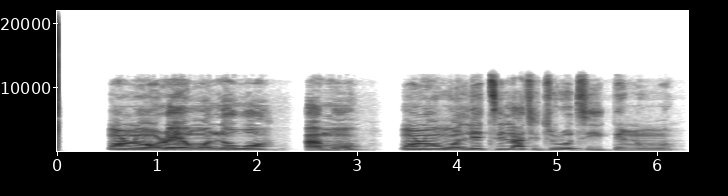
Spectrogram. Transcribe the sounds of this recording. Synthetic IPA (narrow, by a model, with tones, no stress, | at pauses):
w̃ɔ̃˦ɾ̃ã˧ɔ˨ɾɛ˦˧w̃ɔ̃˧lɔ˦wɔ˦ | a˦˨mɔ̃˨˦ | w̃ɔ̃˦ɾ̃ã˦w̃ɔ̃˧le˦ti˦la˦ti˧tu˦ɾo˦ti˧˦i˨k͡pĩ˧nũ˧w̃ɔ̃˧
